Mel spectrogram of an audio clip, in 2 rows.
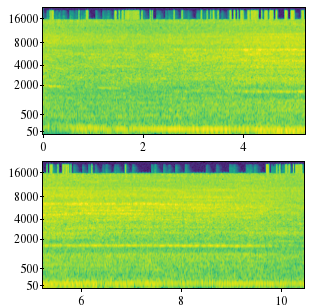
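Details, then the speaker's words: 2005 Chevy Silverado idling after a new accessory drive belt, pulley and tensioner replaced the cracked, squeaking belt: a steady, even low hum with no chirp or squeal. The belt is on correctly. "No more squeak. Belt's on correctly."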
